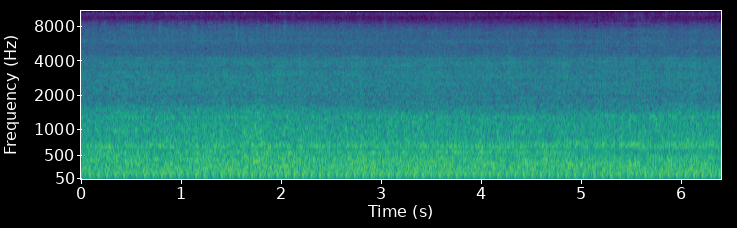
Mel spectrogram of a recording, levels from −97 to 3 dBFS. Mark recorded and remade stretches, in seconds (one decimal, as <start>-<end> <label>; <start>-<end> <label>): 0.0-5.1 recorded; 5.1-5.7 remade; 5.7-6.4 recorded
